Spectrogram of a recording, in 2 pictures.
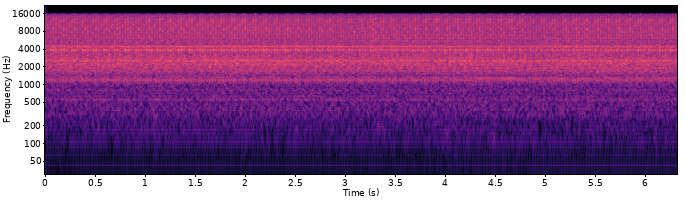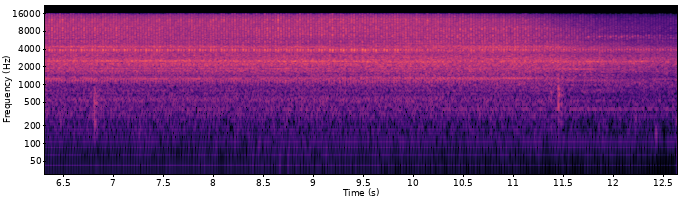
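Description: Honda K24Z7 2.4-litre four-cylinder engine idling under an open hood, a steady whirring hiss with a faint ticking. It drops away somewhat near the end.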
